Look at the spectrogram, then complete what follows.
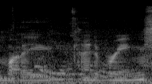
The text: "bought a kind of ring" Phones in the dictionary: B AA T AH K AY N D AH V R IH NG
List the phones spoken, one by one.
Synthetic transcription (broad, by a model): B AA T AH K AY N D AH B R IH NG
